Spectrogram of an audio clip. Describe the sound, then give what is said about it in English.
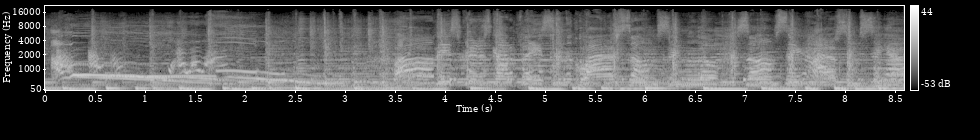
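Dogs bark and yip repeatedly over a loud, busy musical backing, with quick high yelps and a drawn-out whining glide early on. “Well, the dogs and the cats, they take up the middle”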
